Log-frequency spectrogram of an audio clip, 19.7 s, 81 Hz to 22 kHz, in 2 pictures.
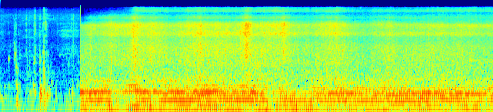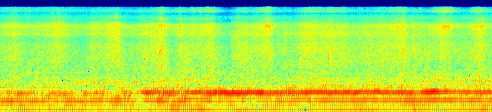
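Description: Sea-Doo Fish Pro 170 jet ski's engine running steadily under way at sea, with wind and rushing water over it; it gets a little louder about thirteen seconds in. The first second and a half is quieter, with a few sharp knocks, before the engine comes in.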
